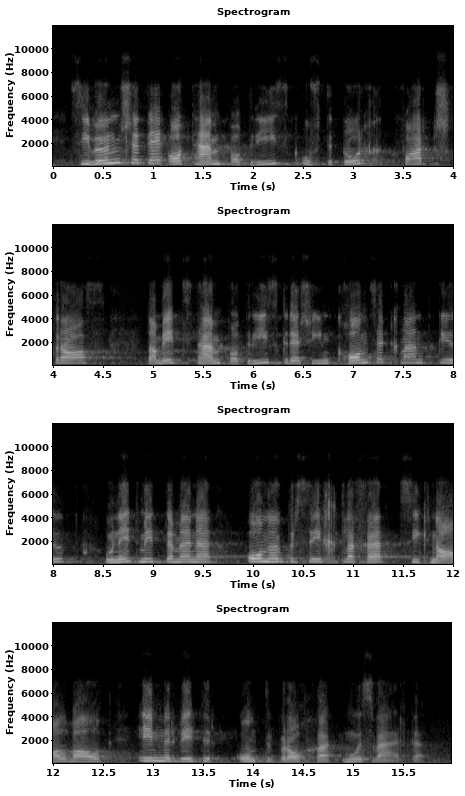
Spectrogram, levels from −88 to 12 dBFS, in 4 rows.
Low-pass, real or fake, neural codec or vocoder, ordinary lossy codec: 7.2 kHz; fake; codec, 16 kHz, 8 kbps, FunCodec, trained on LibriTTS, 25 frames a second; Opus, 16 kbps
